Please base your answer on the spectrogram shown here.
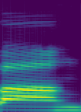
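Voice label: "baang3", Cantonese; googleA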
